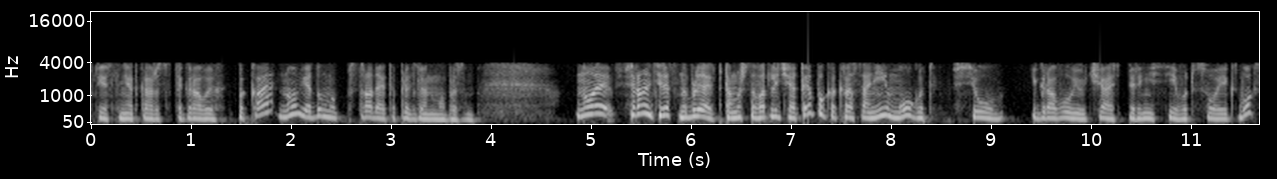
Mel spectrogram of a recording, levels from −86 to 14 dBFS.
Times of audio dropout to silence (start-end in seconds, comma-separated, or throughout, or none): none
